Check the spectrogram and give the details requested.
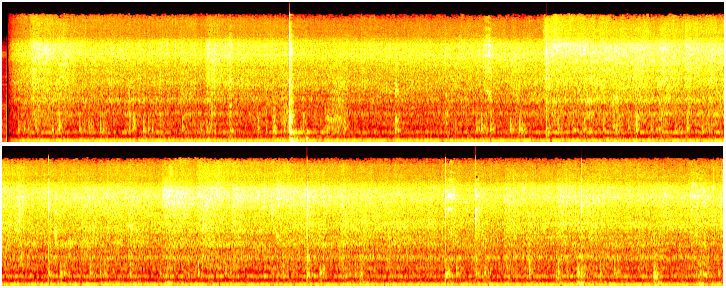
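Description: Diced pumpkin sabzi sizzling in a frying pan as a spatula stirs it, with a dozen or so sharp clicks and scrapes of the spatula against the pan over a steady frying hiss.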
